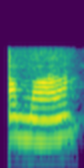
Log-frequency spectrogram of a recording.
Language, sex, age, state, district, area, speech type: Tamil, female, 45-60, Tamil Nadu, Tiruvarur, urban, conversation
